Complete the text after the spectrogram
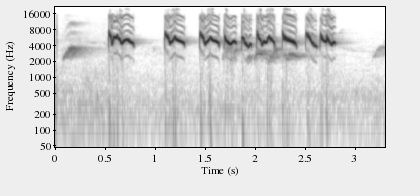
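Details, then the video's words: Líu đấu fighting song by a caged Japanese white-eye: a soft opening chirp, then about ten loud, very high, slurred falling notes quickening toward the end. "Vành khuyên líu đấu. Kích lửa vành khuyên líu đấu"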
